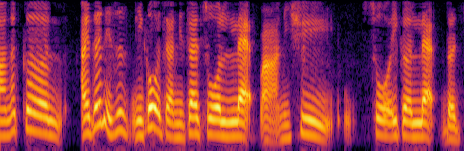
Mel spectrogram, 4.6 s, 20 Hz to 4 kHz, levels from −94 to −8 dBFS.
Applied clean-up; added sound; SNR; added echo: none; none; none; none.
